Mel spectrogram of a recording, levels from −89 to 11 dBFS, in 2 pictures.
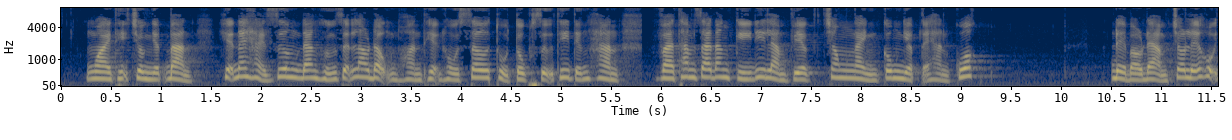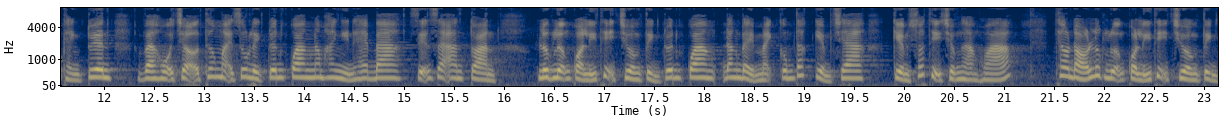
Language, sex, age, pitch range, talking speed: Vietnamese, female, 20-39, 200-265 Hz, 240 wpm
